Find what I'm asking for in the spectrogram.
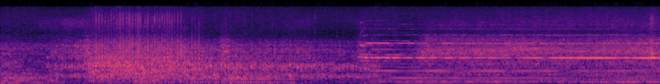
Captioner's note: growling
